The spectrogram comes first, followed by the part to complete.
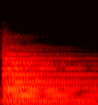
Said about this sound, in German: Der Glockenturm der Kirche befindet sich direkt neben dem Hotel. Das heißt, jede Stunde Glockenschläge.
